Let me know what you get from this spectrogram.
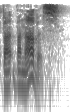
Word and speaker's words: Barnabas: Through Joseph, although he's better known as Barnabas, or as I learnt in the break after the first service, Barnabas is how it's pronounced.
